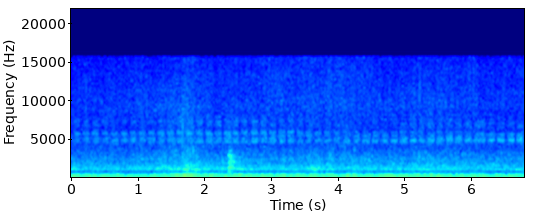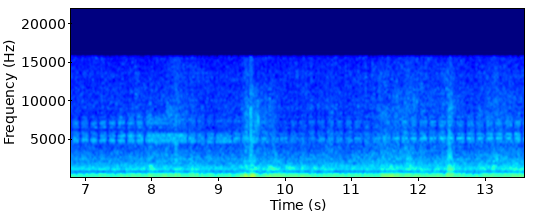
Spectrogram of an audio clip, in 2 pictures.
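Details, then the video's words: Bees swarming out of their hive make a thick, unbroken drone of countless wings, low hums overlapping, with a few brief louder passes of single bees near the middle and end. "bees therapy swarm natural buzzing sound"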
